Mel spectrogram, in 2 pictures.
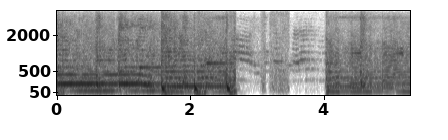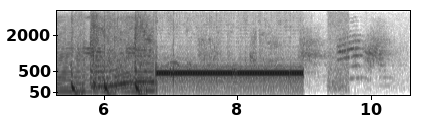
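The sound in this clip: A telephone line during a call transfer, heard through a narrow phone band: music-like tones with brief voices between them, then a steady single tone holding for about two seconds before it cuts off.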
